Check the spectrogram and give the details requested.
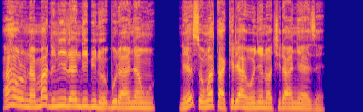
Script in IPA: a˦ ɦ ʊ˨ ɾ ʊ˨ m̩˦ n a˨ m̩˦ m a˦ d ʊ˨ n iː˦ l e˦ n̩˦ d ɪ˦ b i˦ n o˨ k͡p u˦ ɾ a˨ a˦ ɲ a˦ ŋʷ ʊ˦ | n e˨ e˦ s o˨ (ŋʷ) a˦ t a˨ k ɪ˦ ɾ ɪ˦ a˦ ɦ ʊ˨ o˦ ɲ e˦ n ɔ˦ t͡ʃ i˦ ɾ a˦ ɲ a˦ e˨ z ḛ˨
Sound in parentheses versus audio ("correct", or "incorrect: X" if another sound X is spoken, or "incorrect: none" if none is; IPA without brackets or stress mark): correct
